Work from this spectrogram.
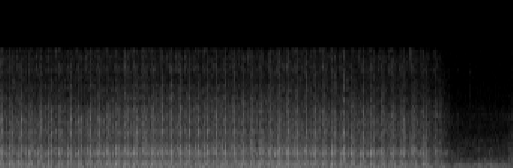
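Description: A sewing machine running continuously as it stitches a blouse with a reverse stitch, a fast even mechanical whirr and needle rattle up close, then it stops and leaves a low hum.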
